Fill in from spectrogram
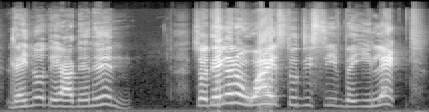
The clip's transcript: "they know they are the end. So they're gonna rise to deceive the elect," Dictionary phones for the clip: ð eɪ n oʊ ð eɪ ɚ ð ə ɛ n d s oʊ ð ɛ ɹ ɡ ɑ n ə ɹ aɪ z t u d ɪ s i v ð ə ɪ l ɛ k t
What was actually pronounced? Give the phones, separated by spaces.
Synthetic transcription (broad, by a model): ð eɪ n oʊ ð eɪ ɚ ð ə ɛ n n s oʊ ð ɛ ɡ ɑ n ə w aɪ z t u d ɪ s i v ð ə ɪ l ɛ k t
